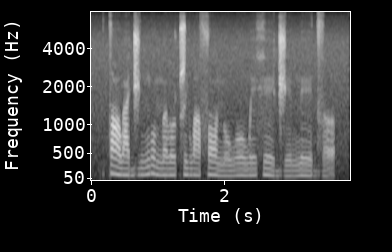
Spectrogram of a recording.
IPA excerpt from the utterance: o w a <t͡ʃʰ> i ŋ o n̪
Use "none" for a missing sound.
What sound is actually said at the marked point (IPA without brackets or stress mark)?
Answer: d͡ʒ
